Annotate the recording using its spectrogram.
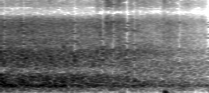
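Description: River water rushing over rocks, a steady hiss that fades out towards the end.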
